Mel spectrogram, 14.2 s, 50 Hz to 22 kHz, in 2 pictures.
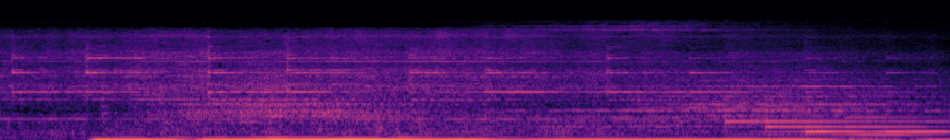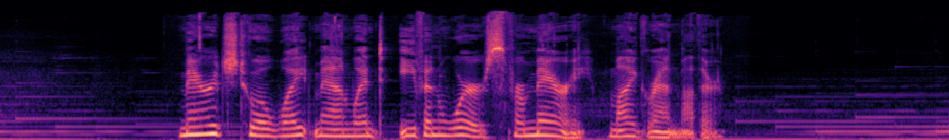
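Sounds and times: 
train rumbling along rails: 0:00.0 - 0:07.9
faint metallic whines and squeals of a train: 0:00.0 - 0:08.0
speech: 0:08.5 - 0:12.6.

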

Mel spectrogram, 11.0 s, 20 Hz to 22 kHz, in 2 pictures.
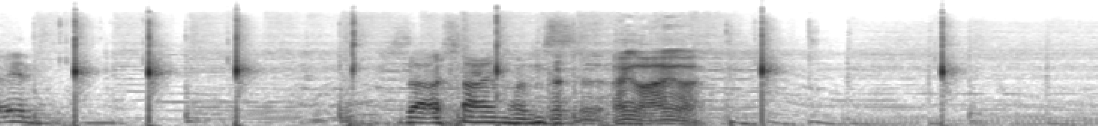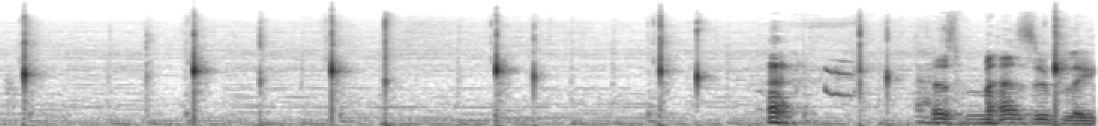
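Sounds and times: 
speech: 0:00.0 - 0:00.4, 0:01.6 - 0:03.7, 0:09.4 - 0:09.6, 0:10.2 - 0:10.9
quiet musical backing: 0:00.0 - 0:10.9
finger snaps: 0:00.3 - 0:02.7, 0:03.7 - 0:10.9.

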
